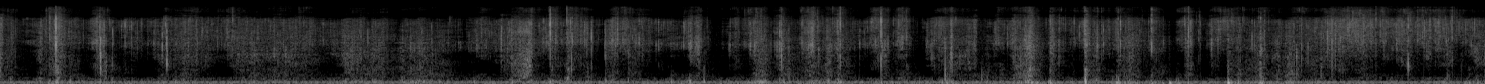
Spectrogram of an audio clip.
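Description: A rolled strip of thin, light, clear plastic bubble wrap with hollow cells is held in both hands close to the microphone and squeezed and crumpled with the fingers. Dense, bright crinkling runs continuously, broken by frequent sharp little crackles and pops, over a steady low hum.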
